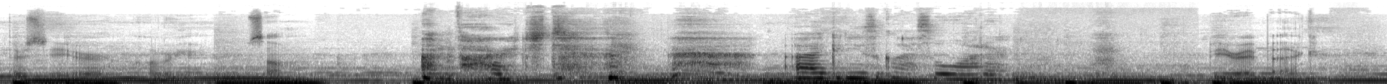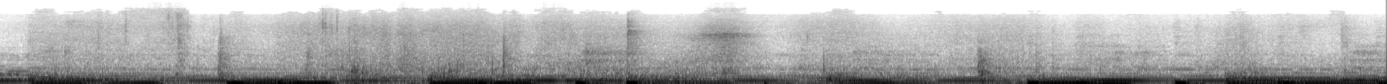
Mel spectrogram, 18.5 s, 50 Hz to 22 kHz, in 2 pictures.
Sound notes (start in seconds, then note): 4.3 softly laughing; 9.5 eerie rock music; 11.1 sound of covers rusting JC gets out of bed; 13.0 JC takes deep breath before standing up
